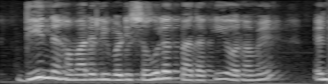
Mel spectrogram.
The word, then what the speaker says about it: سہو: سہو ہوتا ہے، سہو نہیں ہوتا. سب لوگ اپنا تلفظ بھی درست کر لیں. سہو جیسے لغو، ٹھیک ہے، کرب، نفس، سہو. سجدہ سہو کے اسباب، اس کے 3 اسباب ہیں.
